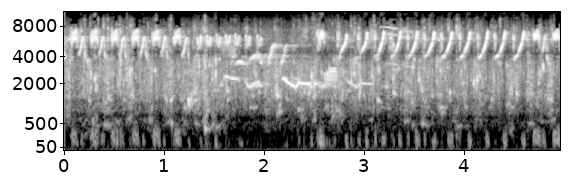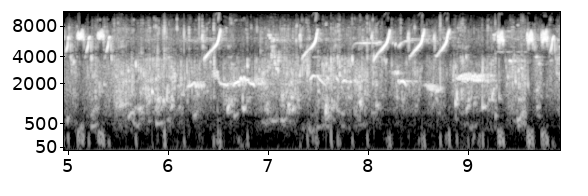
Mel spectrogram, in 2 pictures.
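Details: Rapid sunbird song meant for training caged birds: a long run of very high ticking trill notes, then sharp upward-flicked whistles and lower warbled chatter, nearly nonstop for ten seconds.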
